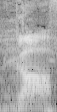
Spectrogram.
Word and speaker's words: Gough: All right, so Go Hazard, or it's Goff. Goff Hazard is spelled G-O-U-G-H. – It's kind of like cough, but it's a G. – Yeah, but Doe is spelled D-O-U-G-H.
